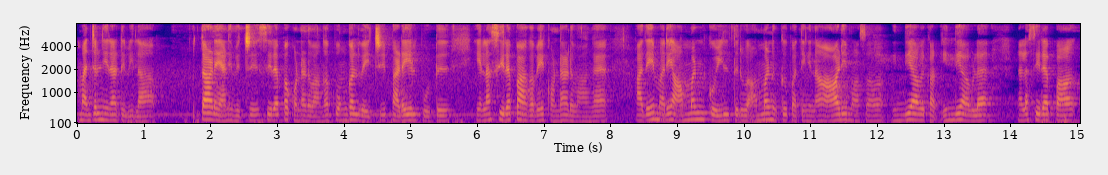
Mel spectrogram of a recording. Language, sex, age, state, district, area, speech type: Tamil, female, 30-45, Tamil Nadu, Tiruchirappalli, rural, spontaneous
